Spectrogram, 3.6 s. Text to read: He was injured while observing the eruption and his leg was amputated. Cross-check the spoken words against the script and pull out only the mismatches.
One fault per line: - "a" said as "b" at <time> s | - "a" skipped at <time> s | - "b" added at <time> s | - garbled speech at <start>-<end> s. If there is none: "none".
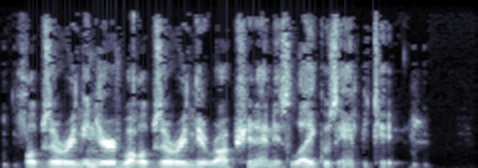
- "was" said as "observing" at 0.2 s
